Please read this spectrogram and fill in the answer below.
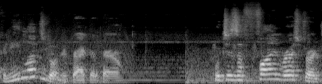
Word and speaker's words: Cracker Barrel: purpose, to the point that now I'm not mispronouncing on purpose. I just don't say it right anymore. Cracker Barrel. Our one friend, when he was a little kid, called it Quacklebell, and his family thought it was so cute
